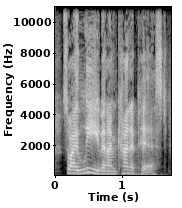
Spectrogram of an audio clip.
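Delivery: plain reading voice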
